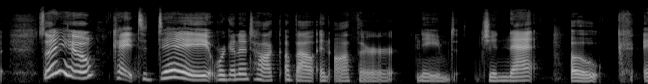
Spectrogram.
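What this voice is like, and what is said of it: Sick, under-the-weather voice. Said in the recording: “you sound a little under the weather ... I have COVID ... if my voice sounds annoying, blame COVID”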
